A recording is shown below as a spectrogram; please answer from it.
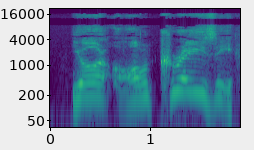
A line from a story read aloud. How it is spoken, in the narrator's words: I tried to yell, but it came out a moan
